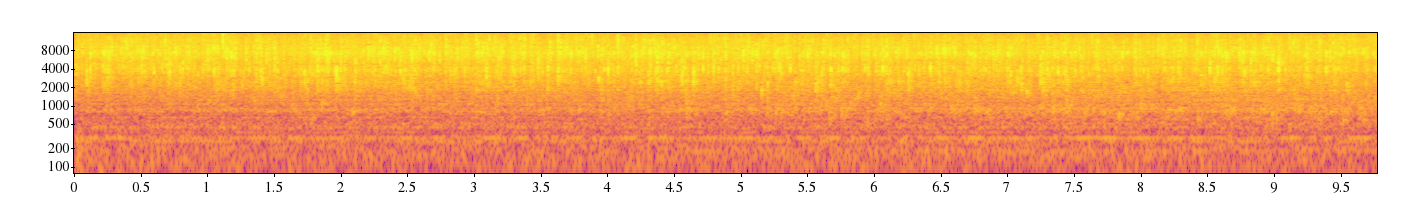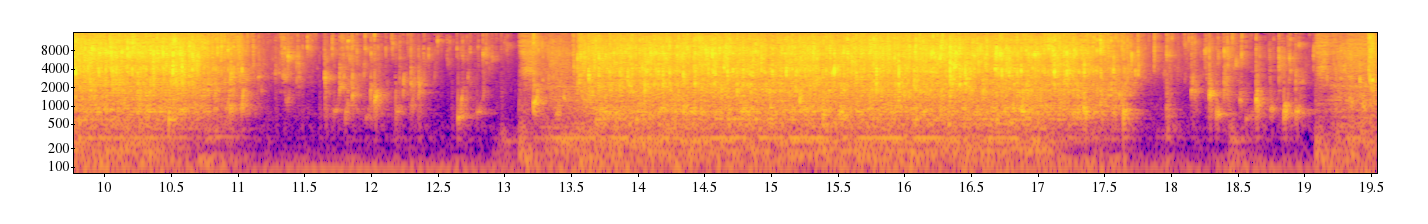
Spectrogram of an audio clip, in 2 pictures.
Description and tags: Running water in the bathtub.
